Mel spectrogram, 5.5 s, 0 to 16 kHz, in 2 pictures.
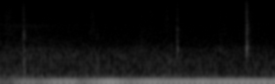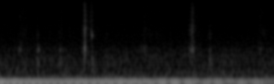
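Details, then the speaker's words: Right-hand-drive Land Rover Discovery 1 junkyard truck, immobiliser and alarm not bypassed: key turned, faint light ticks twice a second over a low hum from down on the left, no starter or pump; immobiliser relay clicking, blocking fuel pump, ignition and starter. "If I click this, all I can hear is a very slight little click down in the left."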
